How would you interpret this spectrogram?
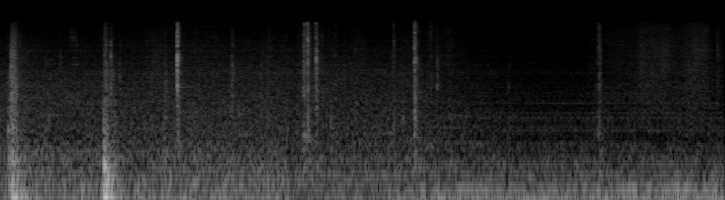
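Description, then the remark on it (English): A few sharp clicks and thumps at the start give way to a soft, steady low rumble as a Coda electric car starts up, pulls away and drives quietly around town, even when accelerating quickly, with no engine roar and no voices. “When Zinger starts up the car and drives around town, it makes almost no noise, not even when he accelerates quickly.”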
